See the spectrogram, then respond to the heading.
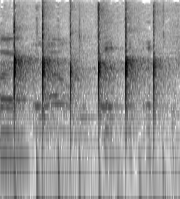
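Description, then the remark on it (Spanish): Steady hand clapping: about seven sharp, evenly spaced claps in quick succession, applauding a participant being introduced, with a faint murmur of voices underneath. “Un aplauso por favor para nuestro”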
